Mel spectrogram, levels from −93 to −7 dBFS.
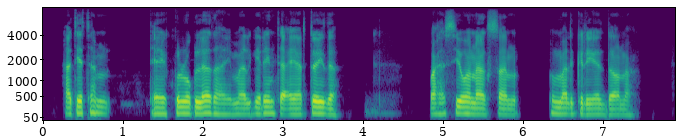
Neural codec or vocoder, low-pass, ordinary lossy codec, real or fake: codec, 16 kHz, 2 kbps, FunCodec, trained on LibriTTS, 25 frames a second; none; none; fake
